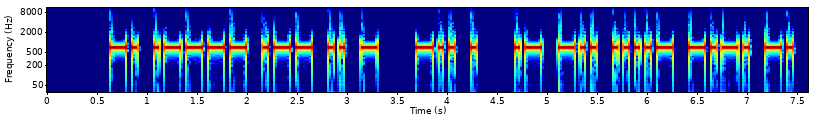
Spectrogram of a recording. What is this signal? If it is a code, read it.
Morse code, heard as a keyed tone, about 21 wpm, 700 Hz. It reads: N1WIT DE AD4CN
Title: USA Callsign DE Callsign - 5 Characters - 22wpm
